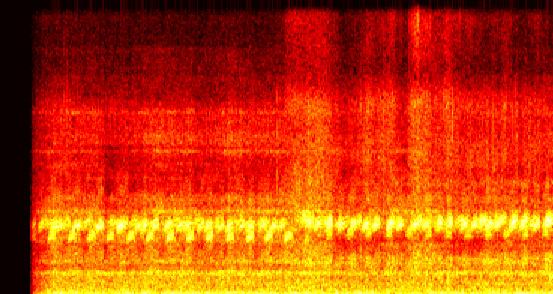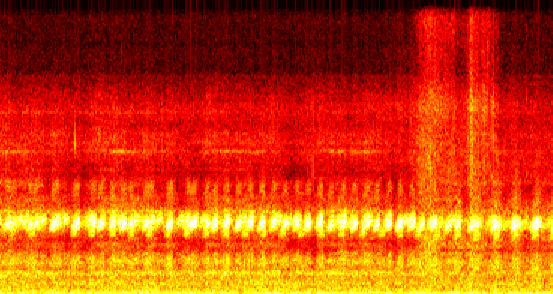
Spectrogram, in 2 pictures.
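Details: Frogs croaking together outdoors in a natural setting, a dense chorus of rapid, high pulsed notes running without a break at about three per second over a steady low rumble, starting after a brief silence.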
